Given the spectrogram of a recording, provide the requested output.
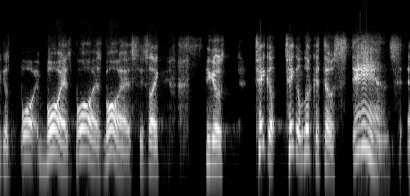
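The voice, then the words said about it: Put-on Southern accent. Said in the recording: “tried to do my Southern accent. You know, he's from North Carolina.”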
